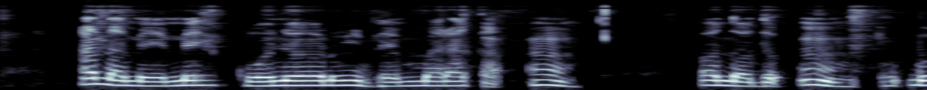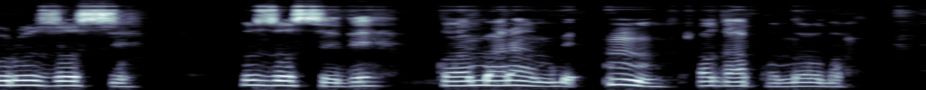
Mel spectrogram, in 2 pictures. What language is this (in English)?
Igbo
